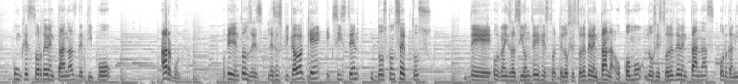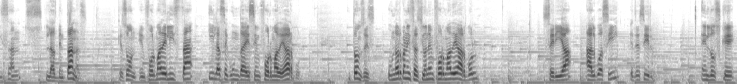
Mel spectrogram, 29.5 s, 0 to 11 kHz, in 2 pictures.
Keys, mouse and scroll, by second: 5.9 Left, 6.5 Left, 7.1 Left, 22.8 Right, 23.2 Right, 24.0 Right, 25.3 Right, 29.1 Left.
